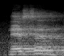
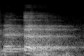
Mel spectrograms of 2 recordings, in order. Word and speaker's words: nation: So TI is pronounced as S. Nation. We are not telling Natan. We are telling nation.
